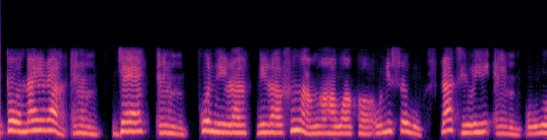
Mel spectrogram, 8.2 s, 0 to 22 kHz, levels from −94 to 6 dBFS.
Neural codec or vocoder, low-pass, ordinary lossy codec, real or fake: codec, 16 kHz, 1 kbps, FreqCodec, smaller model; 5.4 kHz; none; fake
